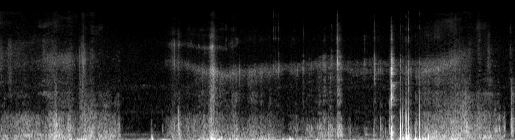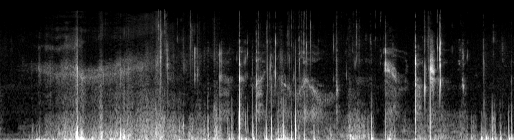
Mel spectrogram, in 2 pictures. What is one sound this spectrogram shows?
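Mouth sounds click and smack close to a microphone.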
